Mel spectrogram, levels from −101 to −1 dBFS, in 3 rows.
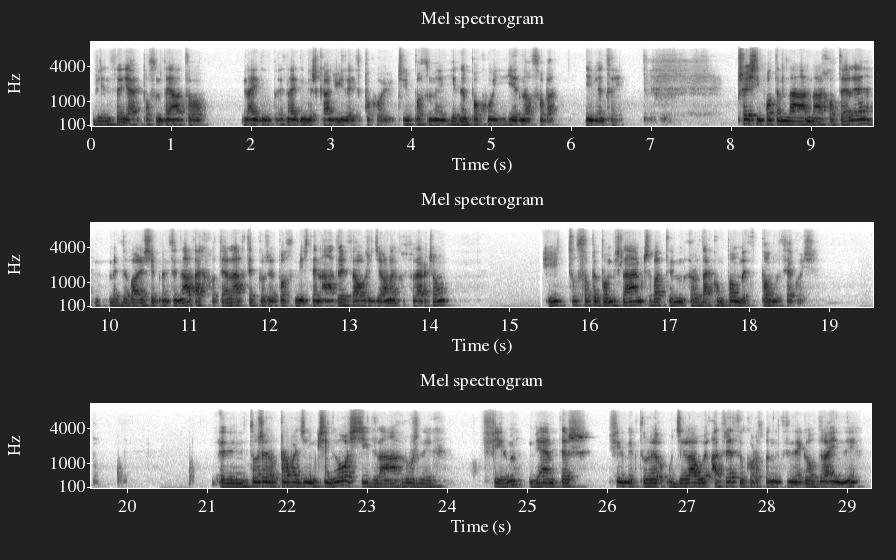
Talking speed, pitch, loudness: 145 wpm, 150 Hz, -19 LUFS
